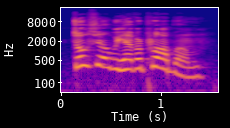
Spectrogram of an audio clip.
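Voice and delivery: urgent character voice. Acted. Mister Hobson alerts Josiah to a problem, urgent character voice. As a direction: call out the alarm, high and loud.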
